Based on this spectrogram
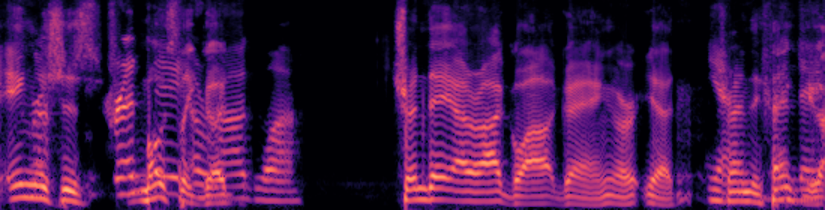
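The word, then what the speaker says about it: Tren de Aragua: Trend de Aragua gang, or Trend. Thank you. I would have butchered that, but so they are taking over a town.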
